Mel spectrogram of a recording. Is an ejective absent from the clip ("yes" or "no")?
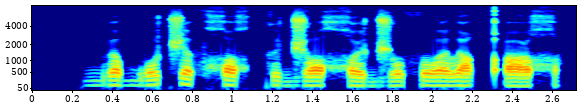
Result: no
